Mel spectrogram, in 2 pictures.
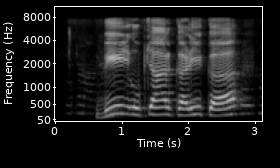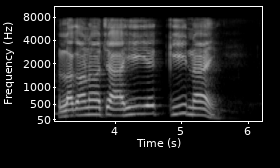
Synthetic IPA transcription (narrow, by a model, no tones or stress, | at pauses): bid͡ʒupt͡ʃaɾkəɽikə | ləɡanat͡ʃaɦiekinaj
